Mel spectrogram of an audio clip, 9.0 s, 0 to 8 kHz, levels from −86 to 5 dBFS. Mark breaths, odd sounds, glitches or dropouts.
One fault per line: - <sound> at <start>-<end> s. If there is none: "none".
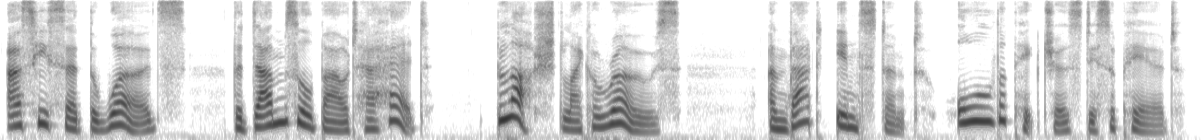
none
